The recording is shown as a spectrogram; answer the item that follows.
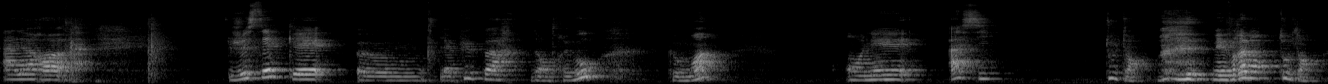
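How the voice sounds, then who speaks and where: A woman in her late twenties leading a guided yoga class in a gentle, hesitant way, with many fillers and restarts. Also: on the high side, animated, extremely slow, long pauses. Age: late 20s. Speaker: yoga instructor. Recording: very echoey room, voice far from mic.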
